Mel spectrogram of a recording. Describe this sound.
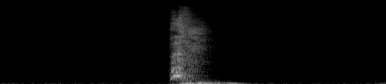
Organic Male Sneeze Adult
organic, OWI, male, Sneeze, Sfx, Human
